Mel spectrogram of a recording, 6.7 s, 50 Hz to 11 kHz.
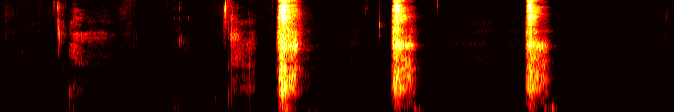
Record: {"exhalation_length": "6.7 s", "exhalation_amplitude": 31892, "exhalation_signal_mean_std_ratio": 0.22, "survey_phase": "beta (2021-08-13 to 2022-03-07)", "age": "65+", "gender": "Female", "wearing_mask": "No", "symptom_cough_any": true, "smoker_status": "Never smoked", "respiratory_condition_asthma": false, "respiratory_condition_other": false, "recruitment_source": "REACT", "submission_delay": "3 days", "covid_test_result": "Negative", "covid_test_method": "RT-qPCR", "influenza_a_test_result": "Negative", "influenza_b_test_result": "Negative"}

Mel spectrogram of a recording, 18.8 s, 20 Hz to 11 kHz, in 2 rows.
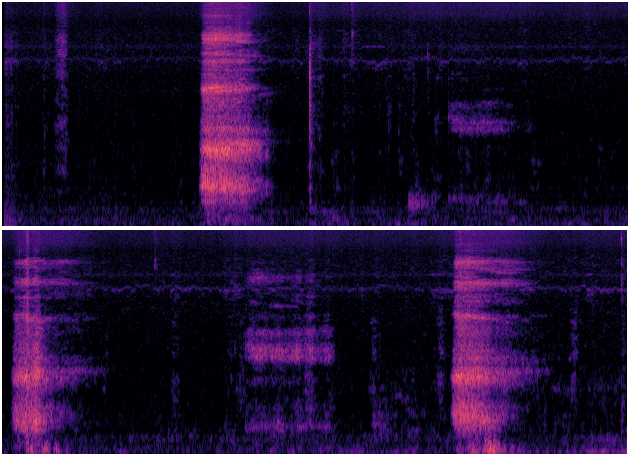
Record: {"exhalation_length": "18.8 s", "exhalation_amplitude": 2165, "exhalation_signal_mean_std_ratio": 0.34, "survey_phase": "beta (2021-08-13 to 2022-03-07)", "age": "45-64", "gender": "Male", "wearing_mask": "No", "symptom_none": true, "smoker_status": "Ex-smoker", "respiratory_condition_asthma": false, "respiratory_condition_other": false, "recruitment_source": "REACT", "submission_delay": "1 day", "covid_test_result": "Negative", "covid_test_method": "RT-qPCR", "influenza_a_test_result": "Negative", "influenza_b_test_result": "Negative"}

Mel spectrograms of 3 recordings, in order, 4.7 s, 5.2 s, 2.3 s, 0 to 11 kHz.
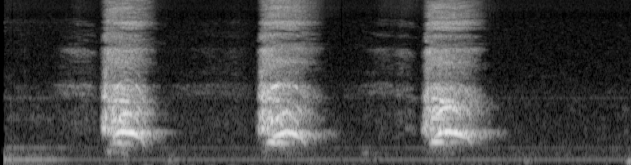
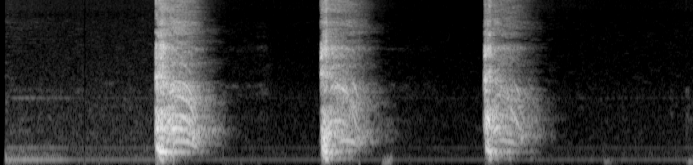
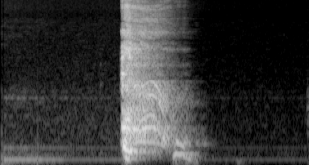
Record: {"exhalation_length": "4.7 s", "exhalation_amplitude": 27588, "exhalation_signal_mean_std_ratio": 0.41, "three_cough_length": "5.2 s", "three_cough_amplitude": 32768, "three_cough_signal_mean_std_ratio": 0.29, "cough_length": "2.3 s", "cough_amplitude": 32768, "cough_signal_mean_std_ratio": 0.3, "survey_phase": "beta (2021-08-13 to 2022-03-07)", "age": "45-64", "gender": "Female", "wearing_mask": "No", "symptom_cough_any": true, "symptom_runny_or_blocked_nose": true, "symptom_shortness_of_breath": true, "symptom_sore_throat": true, "symptom_fever_high_temperature": true, "symptom_headache": true, "symptom_onset": "3 days", "smoker_status": "Never smoked", "respiratory_condition_asthma": false, "respiratory_condition_other": false, "recruitment_source": "Test and Trace", "submission_delay": "1 day", "covid_test_result": "Positive", "covid_test_method": "RT-qPCR", "covid_ct_value": 25.4, "covid_ct_gene": "ORF1ab gene", "covid_ct_mean": 25.5, "covid_viral_load": "4200 copies/ml", "covid_viral_load_category": "Minimal viral load (< 10K copies/ml)"}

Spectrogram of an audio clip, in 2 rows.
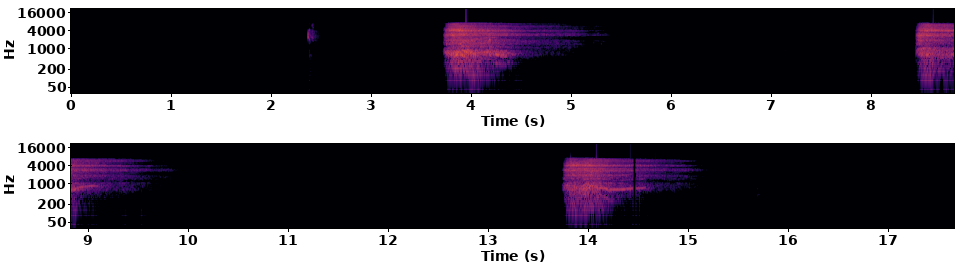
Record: {"exhalation_length": "17.7 s", "exhalation_amplitude": 9031, "exhalation_signal_mean_std_ratio": 0.27, "survey_phase": "beta (2021-08-13 to 2022-03-07)", "age": "45-64", "gender": "Female", "wearing_mask": "No", "symptom_cough_any": true, "symptom_fatigue": true, "symptom_headache": true, "symptom_change_to_sense_of_smell_or_taste": true, "symptom_onset": "6 days", "smoker_status": "Never smoked", "respiratory_condition_asthma": true, "respiratory_condition_other": false, "recruitment_source": "Test and Trace", "submission_delay": "1 day", "covid_test_result": "Positive", "covid_test_method": "RT-qPCR", "covid_ct_value": 18.8, "covid_ct_gene": "ORF1ab gene", "covid_ct_mean": 19.4, "covid_viral_load": "440000 copies/ml", "covid_viral_load_category": "Low viral load (10K-1M copies/ml)"}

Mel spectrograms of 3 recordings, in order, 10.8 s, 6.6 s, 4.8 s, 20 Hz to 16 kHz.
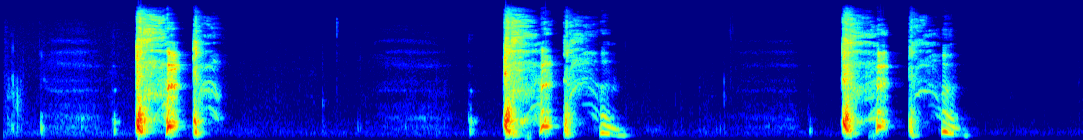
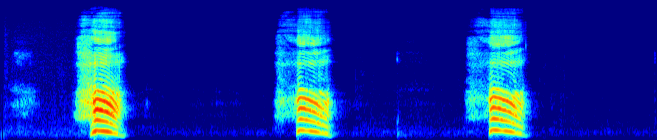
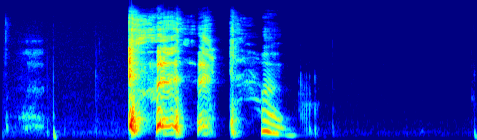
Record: {"three_cough_length": "10.8 s", "three_cough_amplitude": 32710, "three_cough_signal_mean_std_ratio": 0.23, "exhalation_length": "6.6 s", "exhalation_amplitude": 24895, "exhalation_signal_mean_std_ratio": 0.29, "cough_length": "4.8 s", "cough_amplitude": 28949, "cough_signal_mean_std_ratio": 0.24, "survey_phase": "beta (2021-08-13 to 2022-03-07)", "age": "65+", "gender": "Female", "wearing_mask": "No", "symptom_none": true, "smoker_status": "Never smoked", "respiratory_condition_asthma": false, "respiratory_condition_other": false, "recruitment_source": "REACT", "submission_delay": "1 day", "covid_test_result": "Negative", "covid_test_method": "RT-qPCR"}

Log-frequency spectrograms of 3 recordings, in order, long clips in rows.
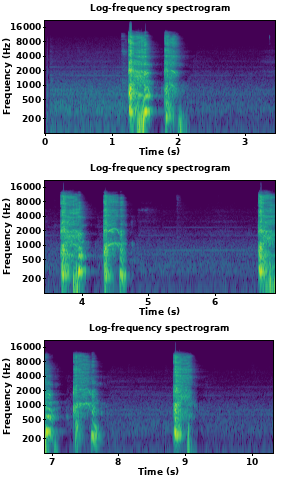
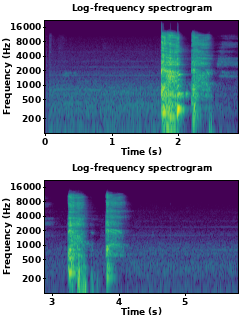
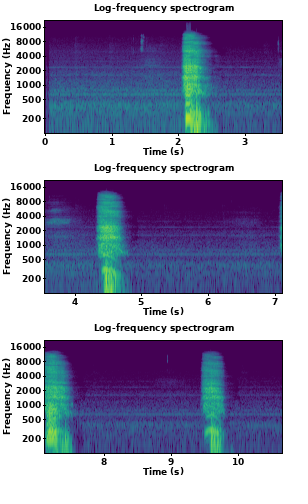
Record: {"three_cough_length": "10.3 s", "three_cough_amplitude": 32768, "three_cough_signal_mean_std_ratio": 0.3, "cough_length": "5.8 s", "cough_amplitude": 32767, "cough_signal_mean_std_ratio": 0.27, "exhalation_length": "10.7 s", "exhalation_amplitude": 30447, "exhalation_signal_mean_std_ratio": 0.25, "survey_phase": "beta (2021-08-13 to 2022-03-07)", "age": "45-64", "gender": "Female", "wearing_mask": "No", "symptom_none": true, "smoker_status": "Ex-smoker", "respiratory_condition_asthma": false, "respiratory_condition_other": false, "recruitment_source": "REACT", "submission_delay": "2 days", "covid_test_result": "Negative", "covid_test_method": "RT-qPCR", "influenza_a_test_result": "Negative", "influenza_b_test_result": "Negative"}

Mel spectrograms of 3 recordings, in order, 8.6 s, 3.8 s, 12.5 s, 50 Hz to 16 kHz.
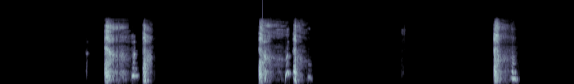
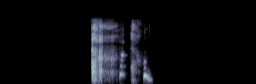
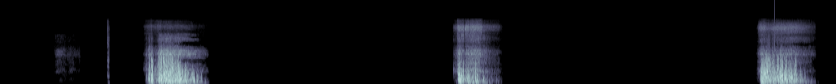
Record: {"three_cough_length": "8.6 s", "three_cough_amplitude": 32509, "three_cough_signal_mean_std_ratio": 0.23, "cough_length": "3.8 s", "cough_amplitude": 27703, "cough_signal_mean_std_ratio": 0.24, "exhalation_length": "12.5 s", "exhalation_amplitude": 31049, "exhalation_signal_mean_std_ratio": 0.26, "survey_phase": "beta (2021-08-13 to 2022-03-07)", "age": "18-44", "gender": "Female", "wearing_mask": "No", "symptom_cough_any": true, "symptom_shortness_of_breath": true, "symptom_sore_throat": true, "symptom_abdominal_pain": true, "symptom_diarrhoea": true, "symptom_fatigue": true, "symptom_fever_high_temperature": true, "symptom_headache": true, "symptom_change_to_sense_of_smell_or_taste": true, "symptom_onset": "5 days", "smoker_status": "Current smoker (1 to 10 cigarettes per day)", "respiratory_condition_asthma": false, "respiratory_condition_other": false, "recruitment_source": "Test and Trace", "submission_delay": "2 days", "covid_test_result": "Positive", "covid_test_method": "ePCR"}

